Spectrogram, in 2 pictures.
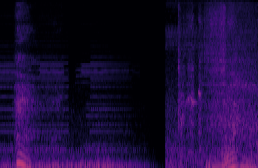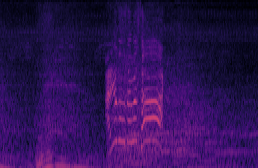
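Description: A steady car engine hum inside the cabin fades out about three seconds in. After a break, a vehicle engine note rises and falls twice over a background hum, and a man's voice cries out briefly near the end.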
